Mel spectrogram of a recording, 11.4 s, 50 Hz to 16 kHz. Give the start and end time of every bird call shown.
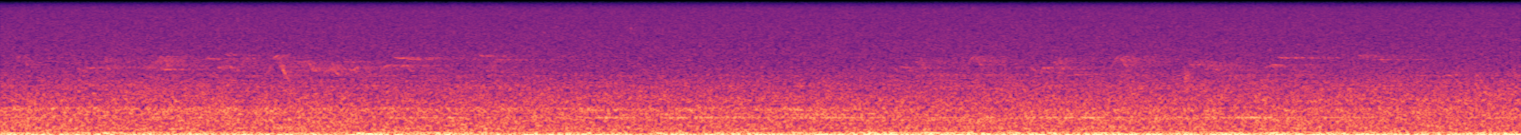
[0.00, 10.42] American Robin (Turdus migratorius)

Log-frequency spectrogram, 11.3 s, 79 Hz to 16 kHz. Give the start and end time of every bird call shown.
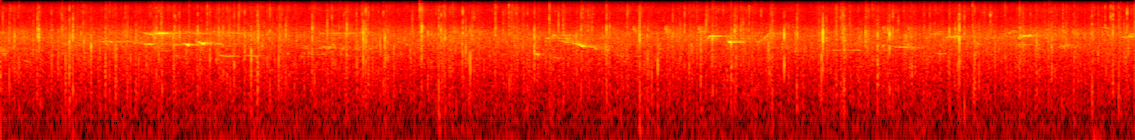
[0.97, 2.67] Apapane (Himatione sanguinea)
[3.17, 3.77] Apapane (Himatione sanguinea)

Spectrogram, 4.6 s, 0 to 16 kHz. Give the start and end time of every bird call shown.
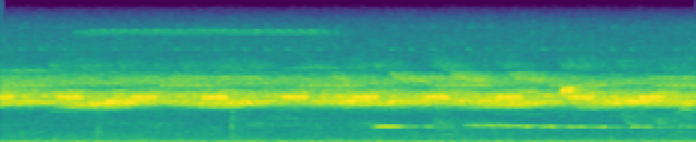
[0.00, 4.64] Black-faced Antthrush (Formicarius analis)
[3.81, 4.64] Hauxwell's Thrush (Turdus hauxwelli)
[4.00, 4.64] unidentified bird

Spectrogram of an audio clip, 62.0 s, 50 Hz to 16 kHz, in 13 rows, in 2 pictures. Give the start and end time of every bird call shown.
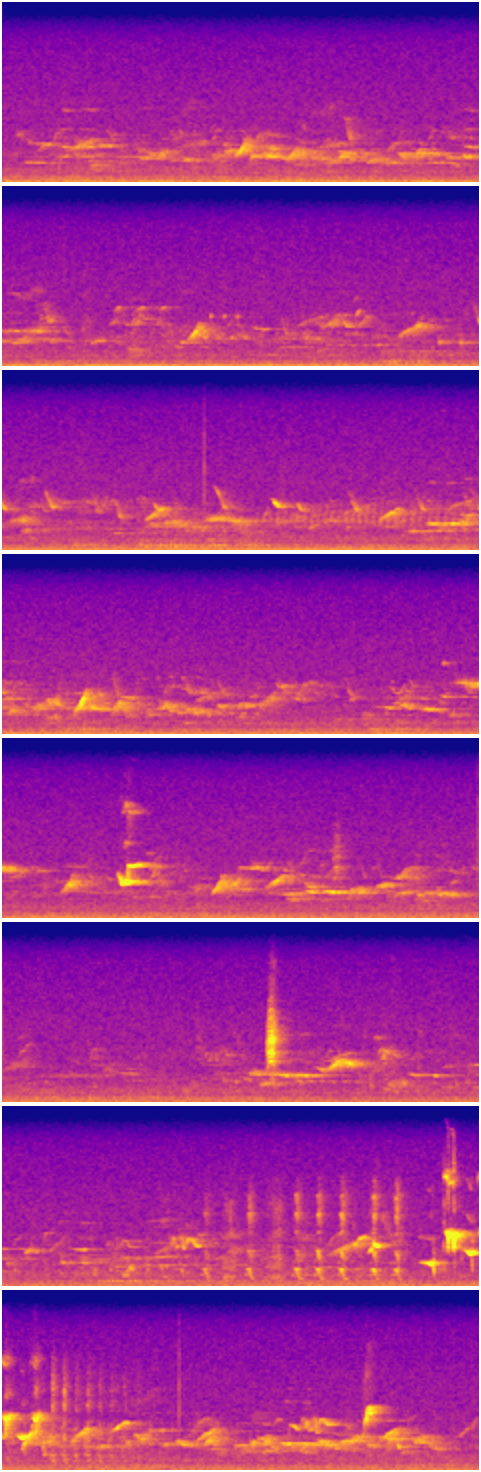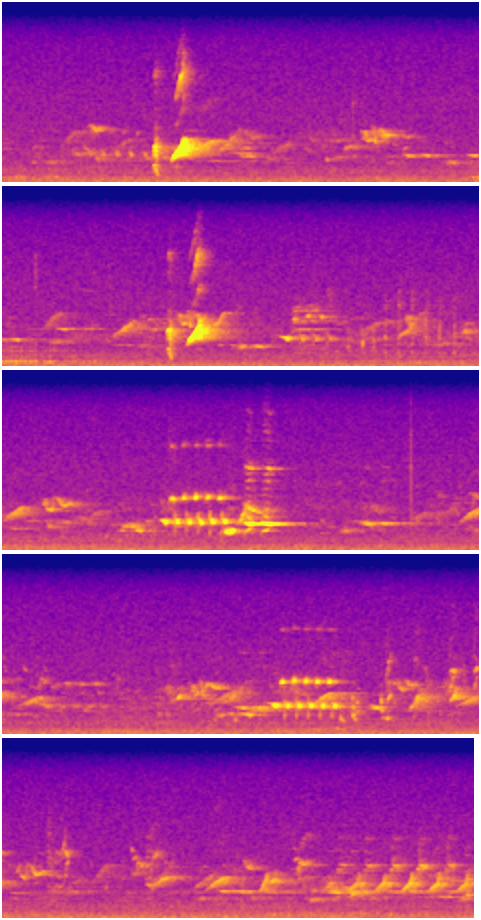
[0.20, 1.10] Apapane (Himatione sanguinea)
[2.40, 4.60] Red-billed Leiothrix (Leiothrix lutea)
[4.60, 5.40] Apapane (Himatione sanguinea)
[5.90, 6.60] Hawaii Amakihi (Chlorodrepanis virens)
[13.60, 14.60] Apapane (Himatione sanguinea)
[14.60, 17.20] Red-billed Leiothrix (Leiothrix lutea)
[18.00, 19.20] Apapane (Himatione sanguinea)
[21.90, 23.80] Red-billed Leiothrix (Leiothrix lutea)
[26.50, 26.60] Hawaii Amakihi (Chlorodrepanis virens)
[35.00, 37.90] Apapane (Himatione sanguinea)
[39.00, 39.70] Apapane (Himatione sanguinea)
[41.70, 42.20] Hawaii Akepa (Loxops coccineus)
[42.20, 43.40] Apapane (Himatione sanguinea)
[48.10, 48.50] Hawaii Akepa (Loxops coccineus)
[49.30, 50.80] Apapane (Himatione sanguinea)
[51.10, 51.90] Apapane (Himatione sanguinea)
[52.90, 53.50] Apapane (Himatione sanguinea)
[54.60, 56.00] Apapane (Himatione sanguinea)
[59.20, 60.20] Apapane (Himatione sanguinea)
[60.50, 61.10] Apapane (Himatione sanguinea)
[60.50, 61.90] Hawaii Amakihi (Chlorodrepanis virens)

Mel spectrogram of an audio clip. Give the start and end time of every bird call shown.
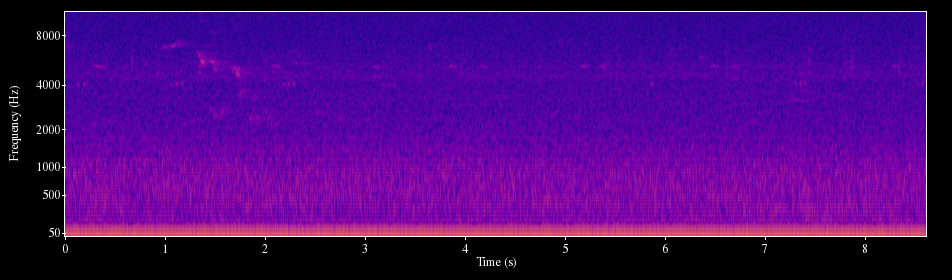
[1.09, 1.79] Buff-throated Saltator (Saltator maximus)

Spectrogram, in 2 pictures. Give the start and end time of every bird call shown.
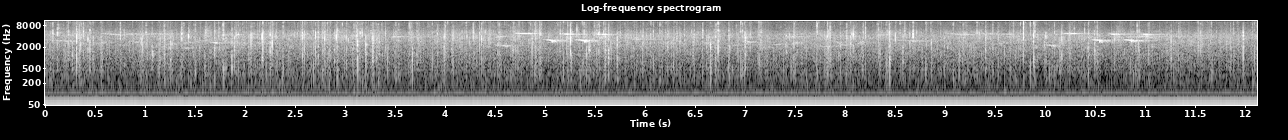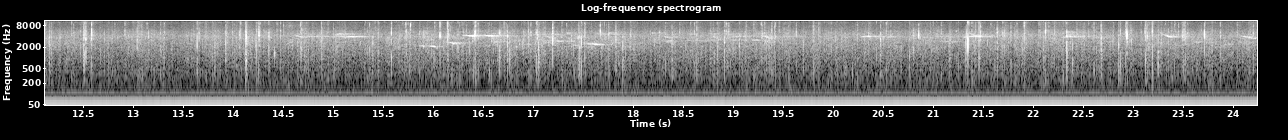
[0.00, 2.10] Apapane (Himatione sanguinea)
[4.50, 5.80] Apapane (Himatione sanguinea)
[6.80, 8.90] Red-billed Leiothrix (Leiothrix lutea)
[10.20, 11.30] Apapane (Himatione sanguinea)
[15.00, 17.70] Apapane (Himatione sanguinea)

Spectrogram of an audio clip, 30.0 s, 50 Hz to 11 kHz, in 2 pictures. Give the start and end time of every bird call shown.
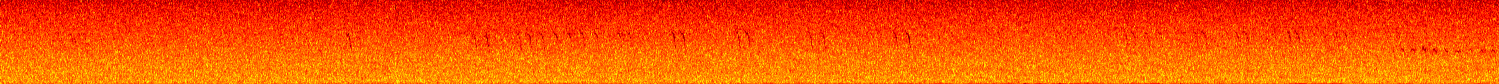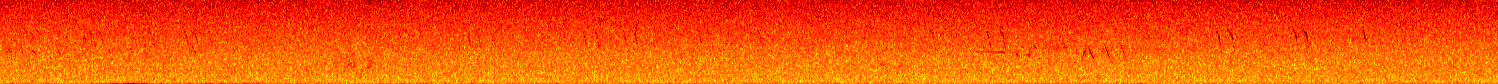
[3.27, 3.67] American Pipit (Anthus rubescens)
[4.37, 9.47] American Pipit (Anthus rubescens)
[11.17, 16.97] American Pipit (Anthus rubescens)
[19.57, 19.77] American Pipit (Anthus rubescens)
[20.77, 21.37] American Pipit (Anthus rubescens)
[21.97, 22.17] American Pipit (Anthus rubescens)
[22.47, 22.67] American Pipit (Anthus rubescens)
[24.77, 25.07] American Pipit (Anthus rubescens)
[24.77, 26.27] White-crowned Sparrow (Zonotrichia leucophrys)
[27.07, 27.37] American Pipit (Anthus rubescens)
[27.87, 28.07] American Pipit (Anthus rubescens)
[28.57, 28.67] American Pipit (Anthus rubescens)

